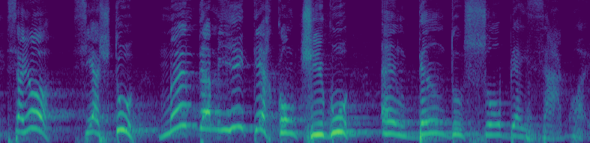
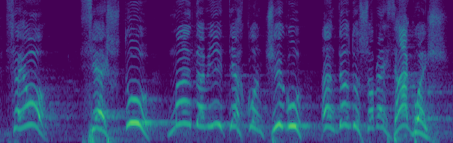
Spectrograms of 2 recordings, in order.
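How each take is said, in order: First: Solemn request. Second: High, loud call; bold request. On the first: Peter declaring his path to Jesus, slow and solemn. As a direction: proclaim each word deliberately. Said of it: "Pedro falou assim". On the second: Peter calling to Jesus on the water, bold cry. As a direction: call boldly across the water. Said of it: "Pedro disse". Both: Acted.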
